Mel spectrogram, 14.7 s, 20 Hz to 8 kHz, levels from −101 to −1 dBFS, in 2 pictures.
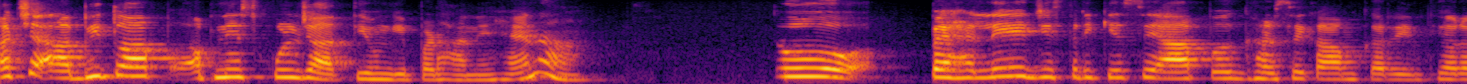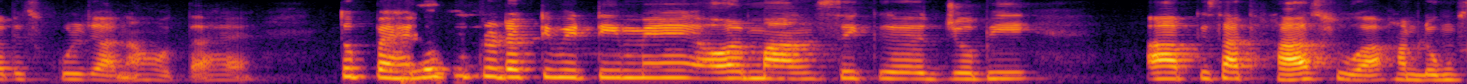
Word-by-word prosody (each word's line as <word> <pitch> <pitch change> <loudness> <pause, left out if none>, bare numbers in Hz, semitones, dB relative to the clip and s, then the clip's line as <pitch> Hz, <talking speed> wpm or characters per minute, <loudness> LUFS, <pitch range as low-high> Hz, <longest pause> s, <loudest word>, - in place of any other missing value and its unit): अच्छा, 295 0 +2
अभी 245 +5 +3
तो 335 - -1
आप 315 0 +5
अ, - - -7
अपने 275 +1 +1
स्कूल 275 0 +1
जाती 215 -4 -1
होंगी 200 -2 -5
पढ़ाने, 180 -1 -10
है 195 +2 -7
ना? - - -3 1.1
तो, 300 -2 +4 0.4
पहले 275 +3 +2
जिस 275 0 -1
तरीके 265 -1 -7
से 265 +1 +5
आप 225 0 +3
घर 225 -1 -6
से 225 +2 +6
काम 205 -2 -4
कर 200 -1 -9
रही 190 -1 -11
थी 195 +3 -16
और 200 - -6
अब 200 0 -9
स्कूल 200 0 -9
जाना 195 - -7
होता - - -14
है, - - -16 0.4
तो 300 - 0
पहले 265 -1 +1
की 295 - -6
प्रोडक्टिविटी 275 -3 0
में 255 -1 +2
और 230 +1 +3
मानसिक 225 +1 +1 0.4
जो 215 0 -4
भी, 225 +1 -5 0.6
आपके 220 +1 +3
साथ 225 0 +2
हास 190 +3 +6
हुआ, 180 -4 -2
हम 190 -1 -5
लोगों 180 +1 -5
के 180 - -4
230 Hz, 190 wpm, -20 LUFS, 205-270 Hz, 1.1 s, से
